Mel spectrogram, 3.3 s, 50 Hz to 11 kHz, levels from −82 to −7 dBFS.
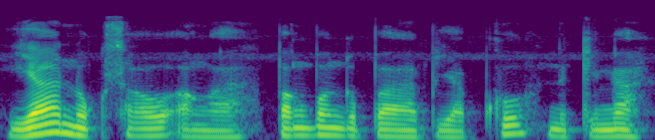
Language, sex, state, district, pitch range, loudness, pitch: Garo, male, Meghalaya, North Garo Hills, 110-130 Hz, -22 LUFS, 115 Hz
